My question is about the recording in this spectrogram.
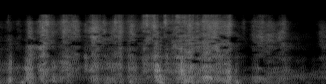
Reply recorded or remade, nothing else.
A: remade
